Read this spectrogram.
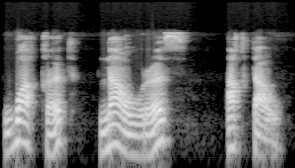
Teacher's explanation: В, как в английской W, когда буква У стоит перед или после гласной, в начале, середине или в конце слова.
